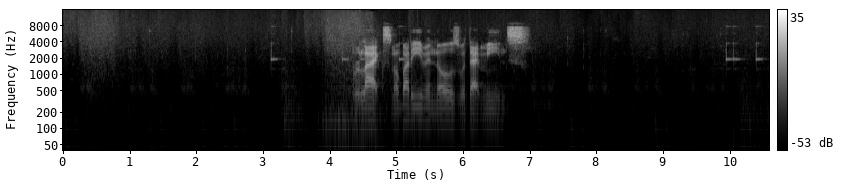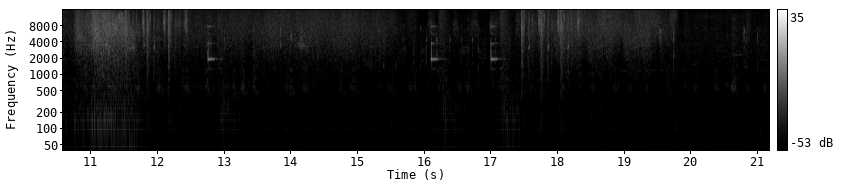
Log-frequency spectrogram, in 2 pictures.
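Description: Magic blasts whoosh and burst in quick bursts.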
